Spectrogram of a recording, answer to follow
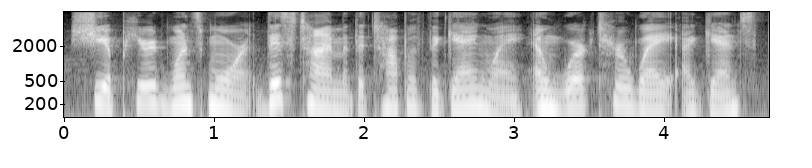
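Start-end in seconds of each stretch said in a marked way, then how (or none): none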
